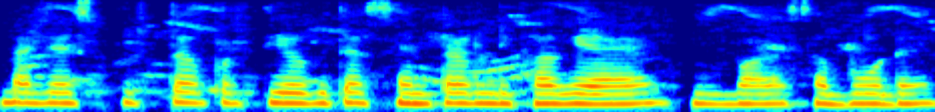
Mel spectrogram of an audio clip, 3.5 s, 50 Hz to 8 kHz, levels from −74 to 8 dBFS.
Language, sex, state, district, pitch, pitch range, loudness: Hindi, female, Uttar Pradesh, Ghazipur, 225 Hz, 215-230 Hz, -16 LUFS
